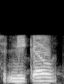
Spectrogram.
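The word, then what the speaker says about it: Niko: So it's Nico. That's N-I-K-O. And then I'm calling with the Bank of Cardiff, and that's spelled C-A-R-D-I-F-F, as in Frank, Frank.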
